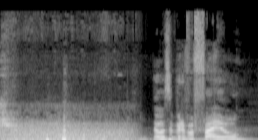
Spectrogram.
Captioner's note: laughing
